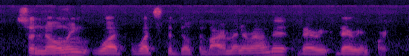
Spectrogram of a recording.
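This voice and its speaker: Speaking at a fairly quick pace with a Spanish accent, a man uses a fairly low pitch, a dark, mellow tone and ordinary pitch variation. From Colombia. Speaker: data strategist, conference speaker. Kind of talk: presentation talk; Q&A answer about career.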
